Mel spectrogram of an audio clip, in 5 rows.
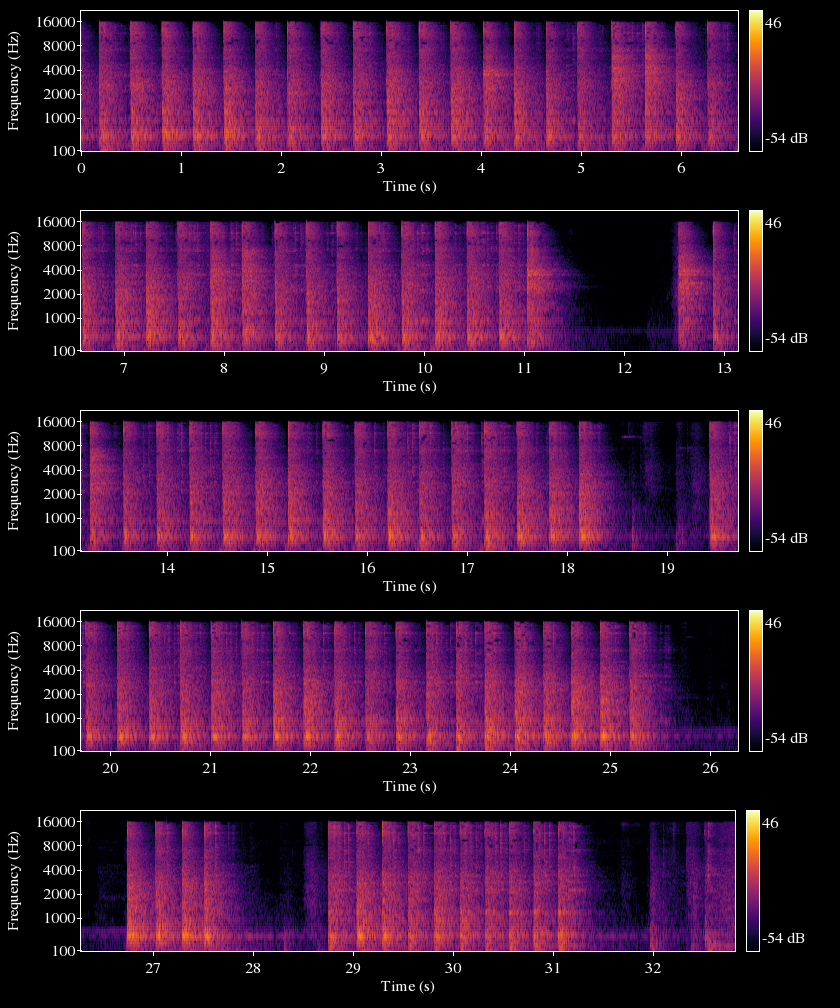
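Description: A hand hammer beating the edge of an 18-gauge steel sheet clamped over an I-beam, folding the lip up to a right angle. The blows are quick and even, about four or five a second, in long runs broken by a few short pauses, with the steel ringing under them.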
